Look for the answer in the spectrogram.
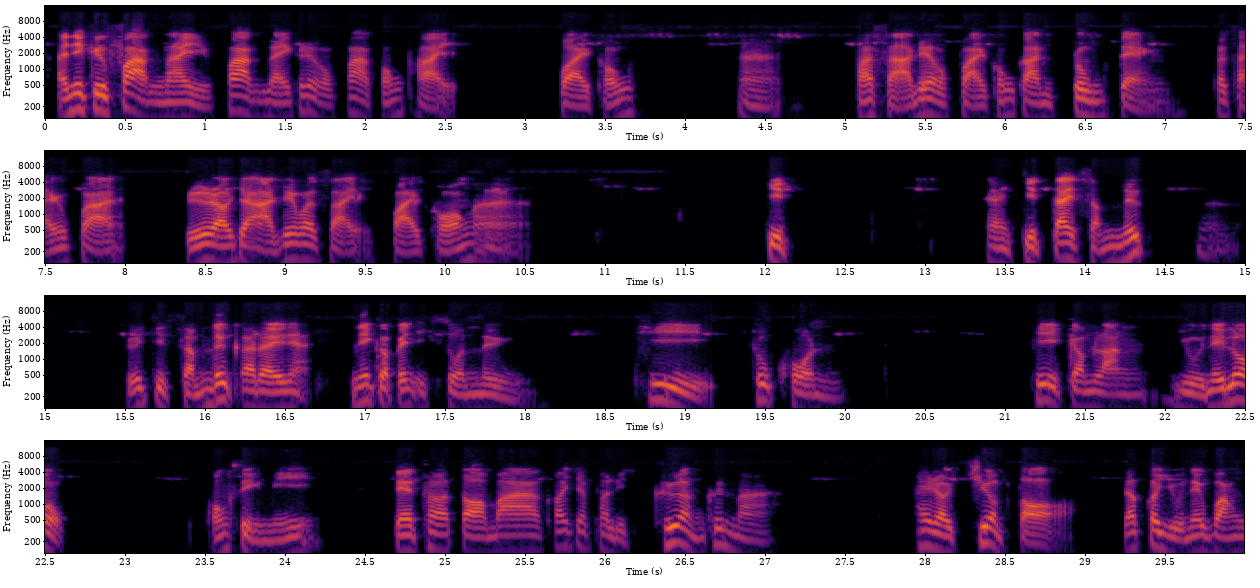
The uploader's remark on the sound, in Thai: บรรยายผ่านระบบ zoom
